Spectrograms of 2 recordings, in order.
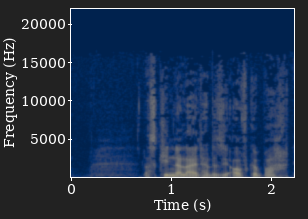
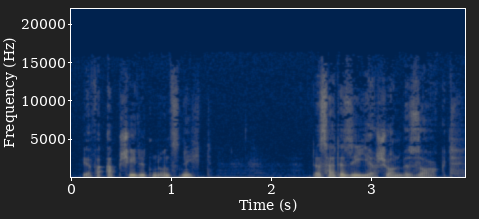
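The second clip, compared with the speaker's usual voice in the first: ordinary delivery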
